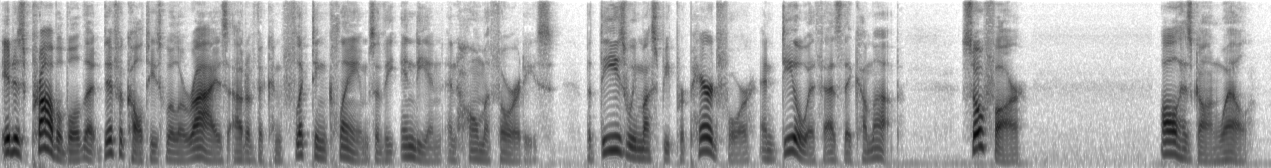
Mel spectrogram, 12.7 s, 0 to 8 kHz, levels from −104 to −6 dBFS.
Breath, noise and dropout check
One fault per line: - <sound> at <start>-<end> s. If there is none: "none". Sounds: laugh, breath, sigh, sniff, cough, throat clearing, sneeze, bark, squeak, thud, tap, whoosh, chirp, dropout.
none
